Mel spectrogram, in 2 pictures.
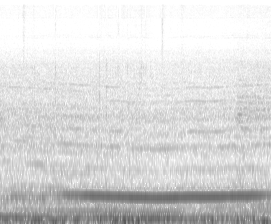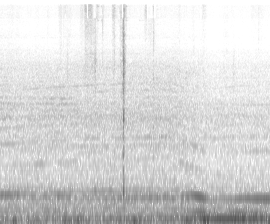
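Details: Bad AC compressor bearing: constant mid-pitched whine over the engine at all RPM, rising and falling with revs and louder when accelerating, sounding similar to a supercharger.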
